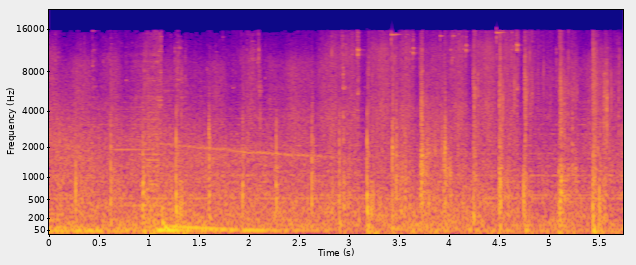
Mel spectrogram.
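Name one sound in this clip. Boots run quickly over gravel and rubble.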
